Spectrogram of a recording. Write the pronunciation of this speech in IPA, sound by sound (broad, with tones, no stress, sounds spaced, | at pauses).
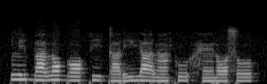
l i˦ b a˧ l ɔ˦ ɡ ɔ˧ k i˧ ɡ a˨ ɾ i˨˦ j a˦˨ l ã˨˦ k u˧ h ɛ̃˨ ɾ ɔ˨˦ s o˦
